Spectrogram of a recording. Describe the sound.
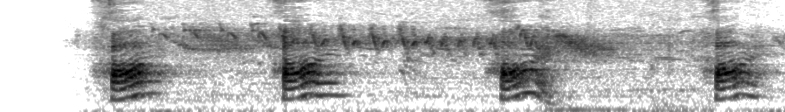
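A raven mimics human speech, producing four short, voice-like utterances spaced about a second apart, each with a slightly raspy, croaking edge, clear against a quiet background.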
